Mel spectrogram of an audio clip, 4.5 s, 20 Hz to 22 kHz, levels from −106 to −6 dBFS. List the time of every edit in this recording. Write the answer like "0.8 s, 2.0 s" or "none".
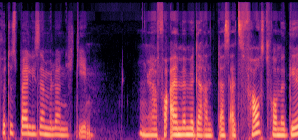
3.2 s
